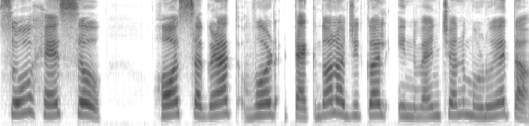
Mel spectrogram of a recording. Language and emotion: Goan Konkani, neutral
